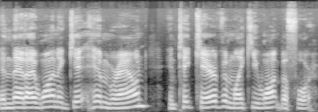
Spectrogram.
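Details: Acted: a host imitates an example sentence of how a person with Wernicke's aphasia, often after stroke, might speak, with fluent speech that makes no sense; Wernicke's aphasia (imitated).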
